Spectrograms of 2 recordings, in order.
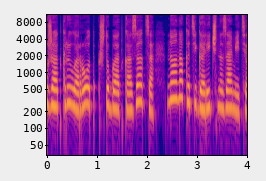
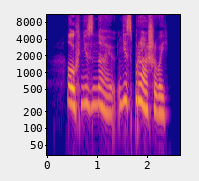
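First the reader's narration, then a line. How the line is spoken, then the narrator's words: Sighing. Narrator (Russian): вздохнула я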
